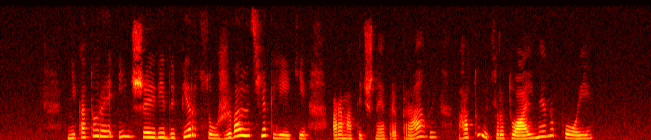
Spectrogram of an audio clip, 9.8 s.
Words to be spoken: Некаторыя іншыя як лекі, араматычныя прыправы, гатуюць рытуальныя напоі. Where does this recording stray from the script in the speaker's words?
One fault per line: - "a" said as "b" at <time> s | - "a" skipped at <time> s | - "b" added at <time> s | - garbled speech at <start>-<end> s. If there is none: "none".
- "віды перцу ўжываюць" added at 2.4 s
